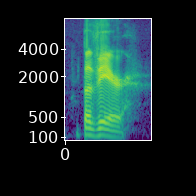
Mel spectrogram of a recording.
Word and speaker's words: Bevere: Bevere. Yeah. – Okay, cool. I've been fucking it up. Anyway, can I say that on this? – Rhymes with, okay? Absolutely. Rhymes with severe.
